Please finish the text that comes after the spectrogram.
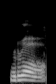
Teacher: remember, the ra is also a bit rounded. When you read it, try to round your mouth.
